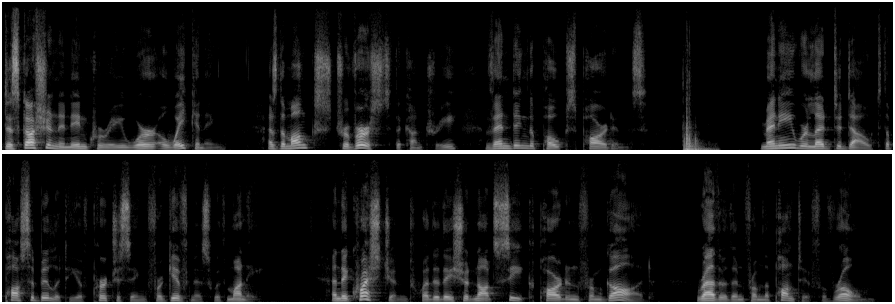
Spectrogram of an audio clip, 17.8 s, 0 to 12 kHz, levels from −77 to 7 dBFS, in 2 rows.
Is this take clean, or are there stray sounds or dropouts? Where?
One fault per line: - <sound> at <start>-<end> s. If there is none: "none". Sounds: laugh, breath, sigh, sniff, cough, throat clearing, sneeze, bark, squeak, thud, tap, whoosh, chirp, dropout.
- thud at 6.8-7.2 s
